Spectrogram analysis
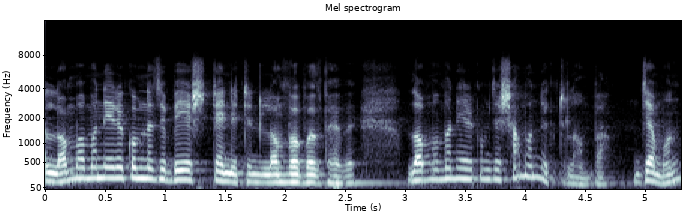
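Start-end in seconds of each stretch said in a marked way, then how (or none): none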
